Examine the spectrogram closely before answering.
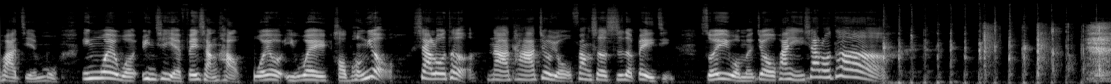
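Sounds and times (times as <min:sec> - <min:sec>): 
speech: 0:00.0 - 0:09.1
hand clapping: 0:08.8 - 0:11.0.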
